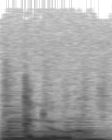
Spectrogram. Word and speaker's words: Canoe: It's spelled C. Come on over. A. Alone. N. Now. O. Okay. E. Etc., etc. Canoe.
